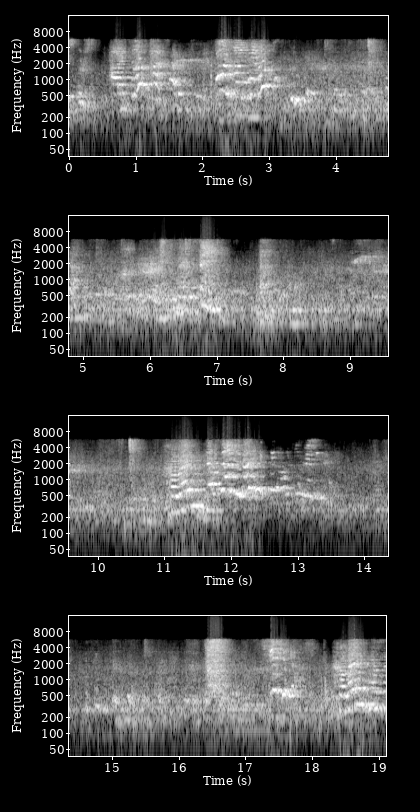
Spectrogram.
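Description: A middle-aged woman speaks loudly and with animation, heard from a distance in an echoing room.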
